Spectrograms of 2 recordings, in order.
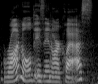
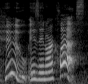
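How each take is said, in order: First: Said in the usual way. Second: Who is in our class? higher and louder, class rising and held; eager rising question; question rise. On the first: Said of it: "that's a telling sentence". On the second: Shown as a demonstration. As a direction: lift the voice on class. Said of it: "But this is saying".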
